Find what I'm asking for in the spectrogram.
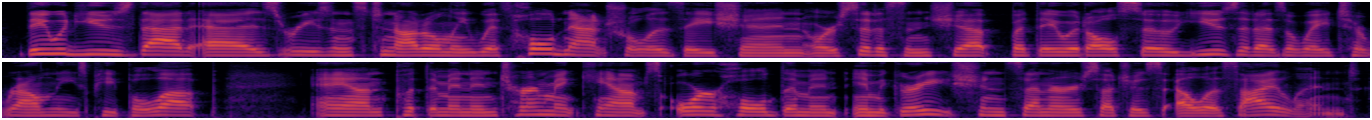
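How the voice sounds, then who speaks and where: Woman with a plain, everyday voice, fairly low in pitch and fairly even in intonation, at a moderate pace with hardly any pauses in a very clean recording over a silent background. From Ohio, US Midwest. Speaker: archive researcher. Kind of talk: interview.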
